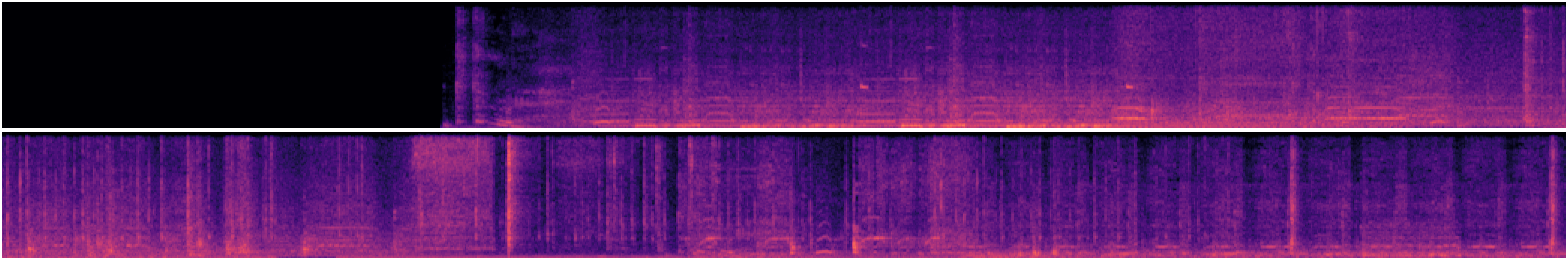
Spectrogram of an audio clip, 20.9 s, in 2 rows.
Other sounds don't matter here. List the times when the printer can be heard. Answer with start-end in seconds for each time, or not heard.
3.5-20.8.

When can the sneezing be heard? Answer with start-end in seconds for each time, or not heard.
2.9-4.2, 8.5-9.8, 14.8-16.1.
